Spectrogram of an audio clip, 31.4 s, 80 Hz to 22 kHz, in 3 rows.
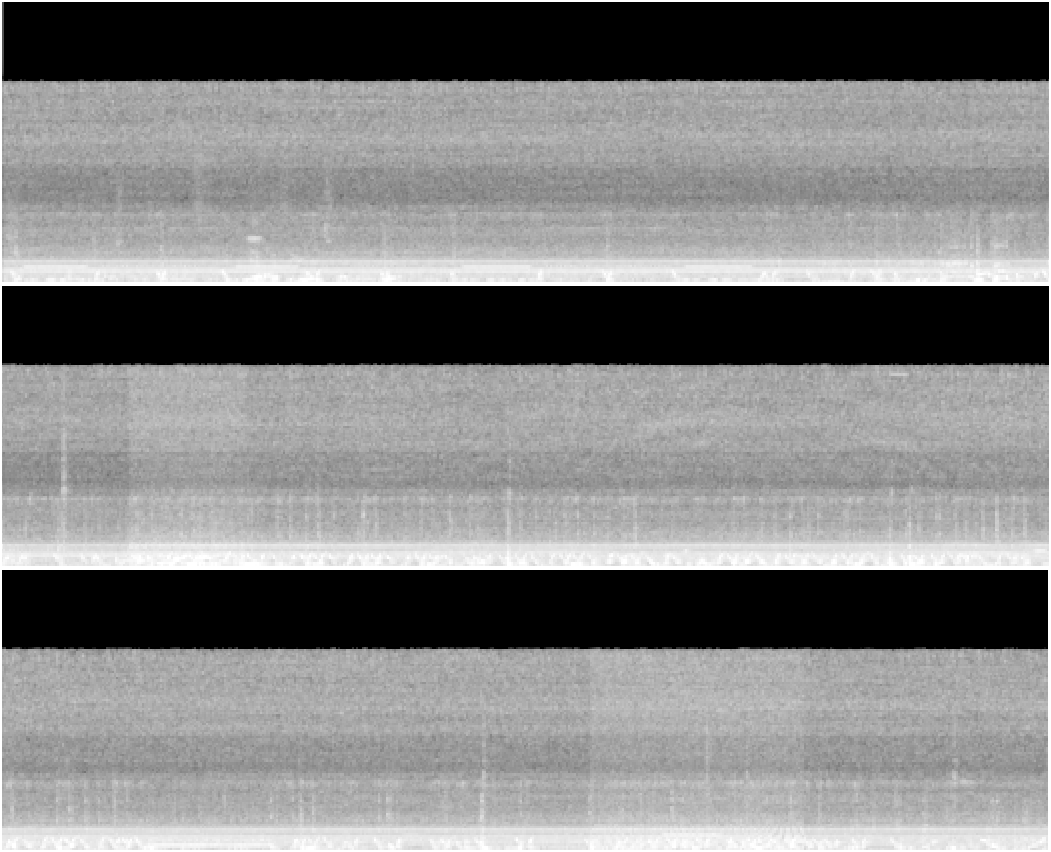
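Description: Hyrel 3D printer running a print, its stepper motors whining and buzzing in steady tones as the print head moves in short strokes. The pitch and busyness change about twelve seconds in and again near the end, as the moves change.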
